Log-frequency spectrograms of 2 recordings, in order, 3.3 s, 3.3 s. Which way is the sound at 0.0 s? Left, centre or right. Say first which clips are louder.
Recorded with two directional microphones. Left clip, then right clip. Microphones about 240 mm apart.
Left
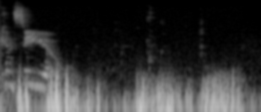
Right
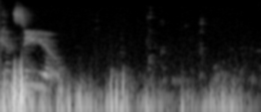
Right 14 dB; centre.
